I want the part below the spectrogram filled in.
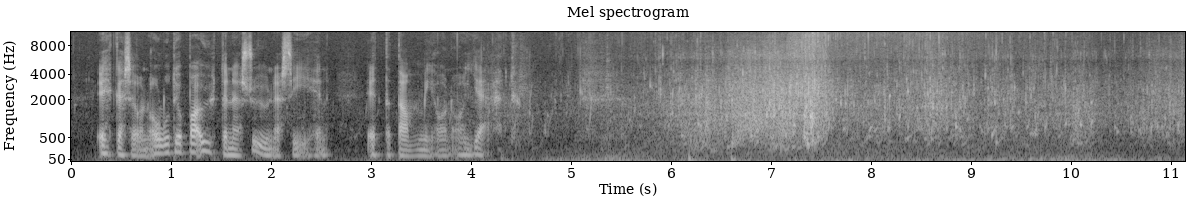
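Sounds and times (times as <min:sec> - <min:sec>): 
speech: 0:00.3 - 0:04.6
calm sea water lapping on a rocky shore on a warm August day: 0:04.5 - 0:11.1.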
